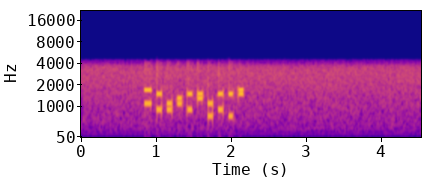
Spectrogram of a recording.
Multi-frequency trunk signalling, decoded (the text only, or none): KP 83680287 ST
